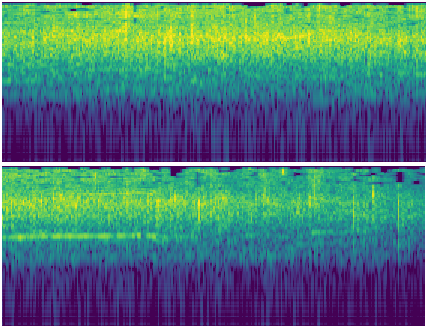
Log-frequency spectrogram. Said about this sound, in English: You can clap your hands.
